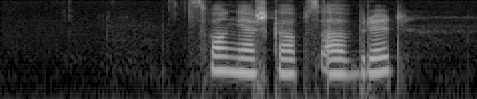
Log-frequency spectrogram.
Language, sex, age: Norwegian, female, 20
